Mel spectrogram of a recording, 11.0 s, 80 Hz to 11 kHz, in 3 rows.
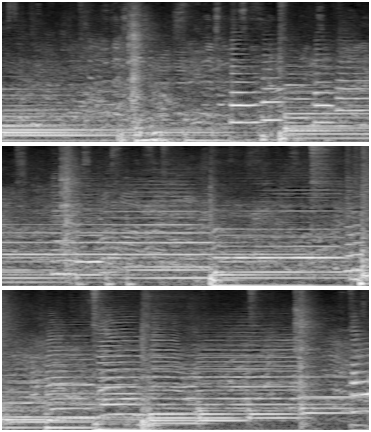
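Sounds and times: jazz band playing: 0.0 - 11.0.

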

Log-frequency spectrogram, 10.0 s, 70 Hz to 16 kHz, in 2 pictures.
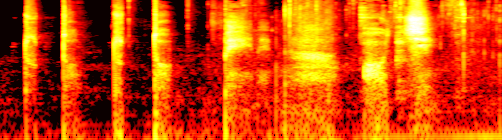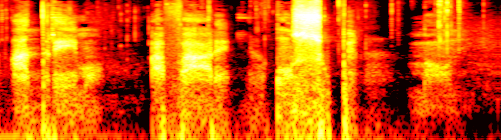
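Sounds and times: breathy mouth sounds: 0.2 - 10.0.

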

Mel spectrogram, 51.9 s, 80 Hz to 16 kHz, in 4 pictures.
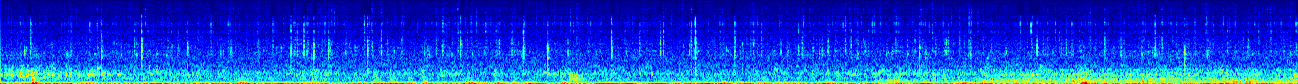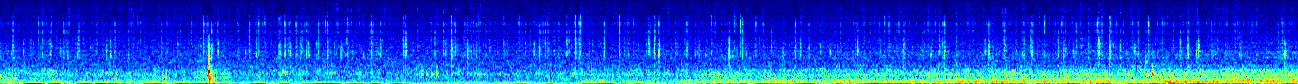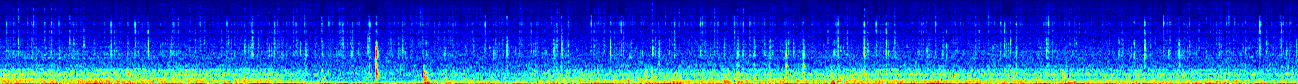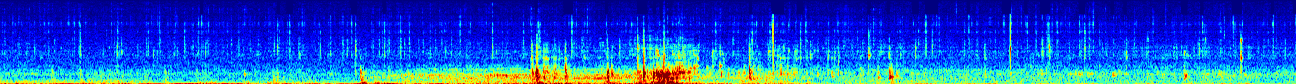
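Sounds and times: underwater current rumble: 0.0 - 51.9.

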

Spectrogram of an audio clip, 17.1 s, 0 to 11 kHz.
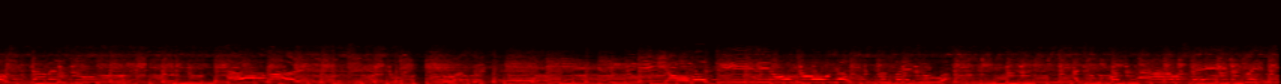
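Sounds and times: guitar melody with bending notes: 0.0 - 17.0
rock and roll band playing: 0.0 - 17.0.

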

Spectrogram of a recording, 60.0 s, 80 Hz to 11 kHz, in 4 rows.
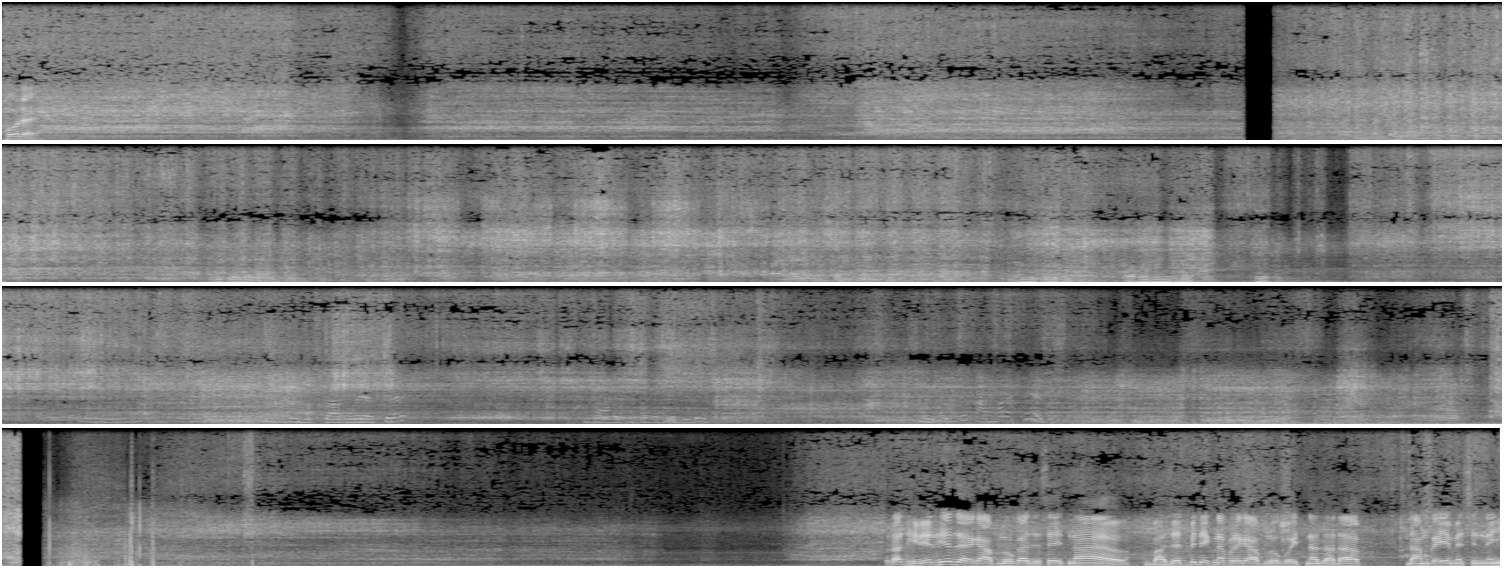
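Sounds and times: pressure washer spray hissing: 0.0 - 51.4, 52.7 - 59.9.

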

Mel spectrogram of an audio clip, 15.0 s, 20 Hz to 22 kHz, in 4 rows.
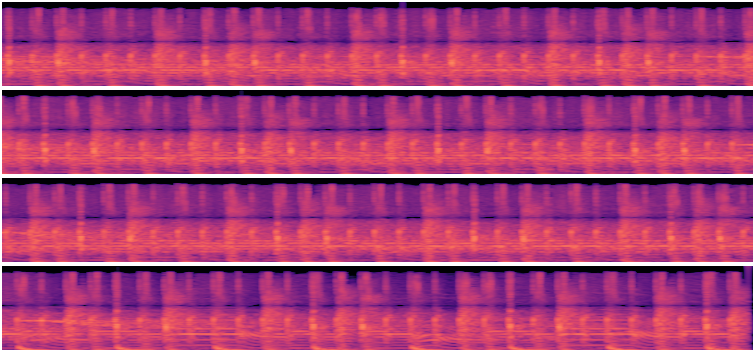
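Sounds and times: sustained bass line: 0.0 - 15.0
ticking hi-hats: 0.0 - 15.0
kick drum: 11.0 - 15.0.

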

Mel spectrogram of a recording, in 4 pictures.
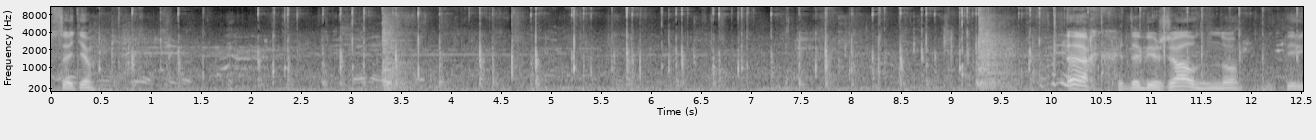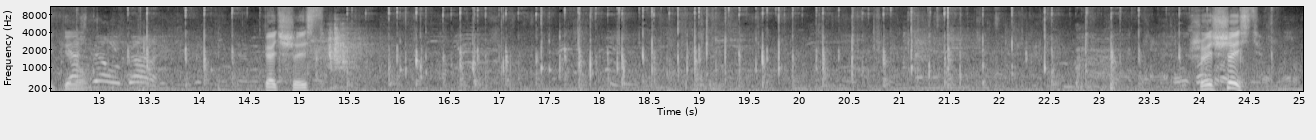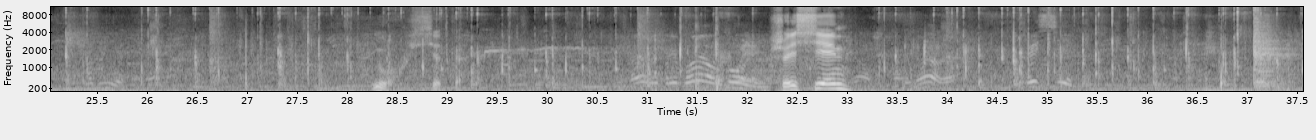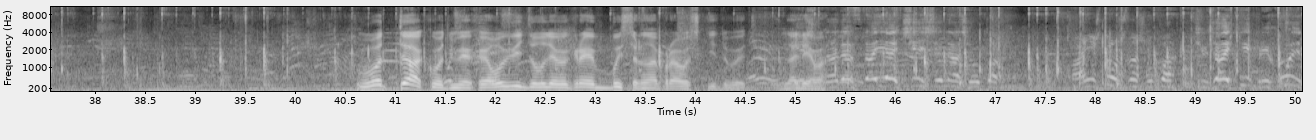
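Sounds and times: faint voices: 0.0 - 50.0
table tennis from neighbouring tables: 0.0 - 50.0
table tennis ball clicking: 0.4 - 41.6, 43.2 - 50.0.

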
